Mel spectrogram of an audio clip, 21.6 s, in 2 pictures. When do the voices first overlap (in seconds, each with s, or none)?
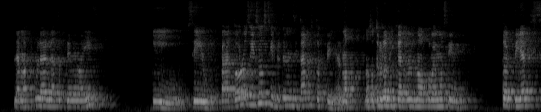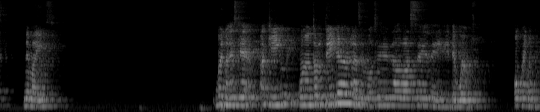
none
